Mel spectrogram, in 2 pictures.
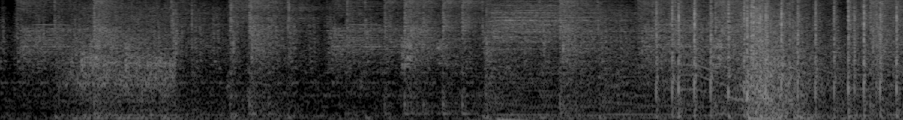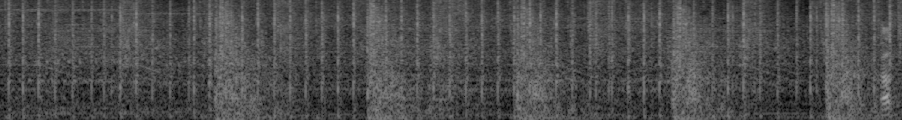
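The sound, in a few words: Gatling guns firing in a video game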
